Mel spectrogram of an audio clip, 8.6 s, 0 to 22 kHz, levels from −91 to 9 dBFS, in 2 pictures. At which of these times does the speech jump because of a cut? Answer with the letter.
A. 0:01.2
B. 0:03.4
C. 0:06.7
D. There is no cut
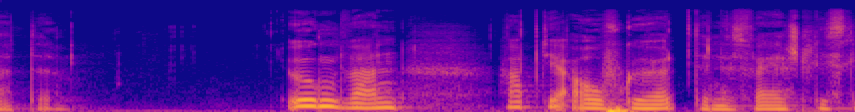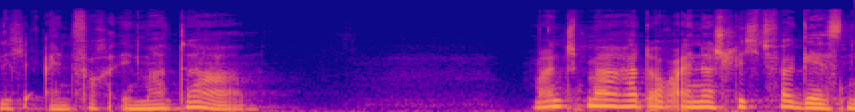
B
